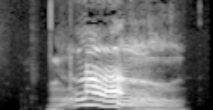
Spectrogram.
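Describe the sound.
A loud cat yowl, heard alone: one long, drawn-out caterwaul that climbs in pitch and then slides back down before cutting off.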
